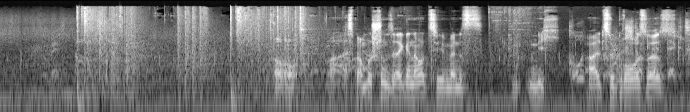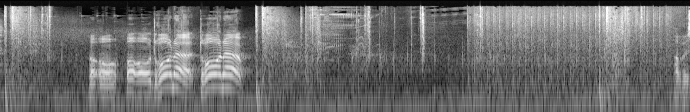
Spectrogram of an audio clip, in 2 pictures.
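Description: Rifle shots crack sharply now and then.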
